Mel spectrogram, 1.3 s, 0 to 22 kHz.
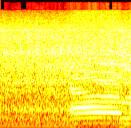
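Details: El Camino with 350 small-block V8, 65,000 original miles, first start in two years: steady, even idle with a smooth low purr and no knocks or misses; normal healthy idle.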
